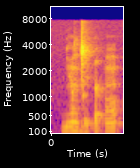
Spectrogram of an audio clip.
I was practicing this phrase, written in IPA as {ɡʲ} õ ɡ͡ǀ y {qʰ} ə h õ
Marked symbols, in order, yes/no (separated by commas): yes, no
